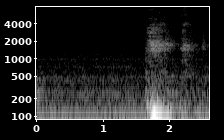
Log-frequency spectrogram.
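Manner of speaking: a low, breathy burst of laughter; the pastor laughing as he tells of the Christmas hampers, a deep laugh. Real, not acted.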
